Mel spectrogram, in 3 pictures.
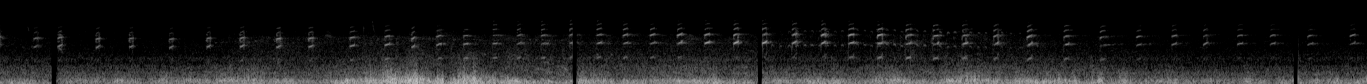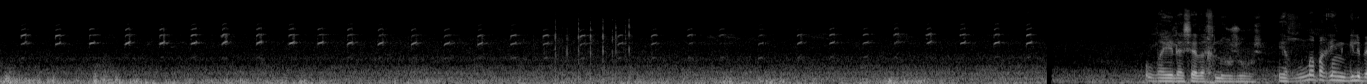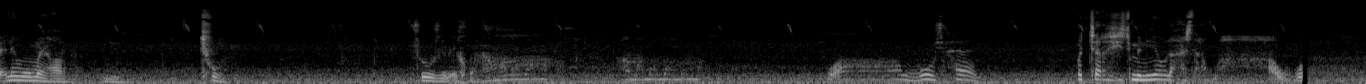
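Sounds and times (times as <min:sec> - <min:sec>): wind rumble on microphone: 0:00.0 - 0:41.0
small bird chirping: 0:11.4 - 0:24.1
wing flutter: 0:18.9 - 0:20.2.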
